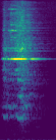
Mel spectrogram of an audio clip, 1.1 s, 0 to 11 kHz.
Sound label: creak; hl1mp; XDM; ambience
